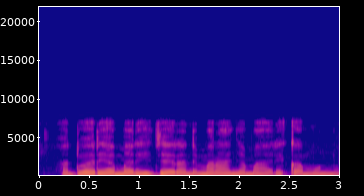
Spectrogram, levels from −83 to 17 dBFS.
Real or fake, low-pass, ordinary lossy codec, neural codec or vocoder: real; 7.2 kHz; none; none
